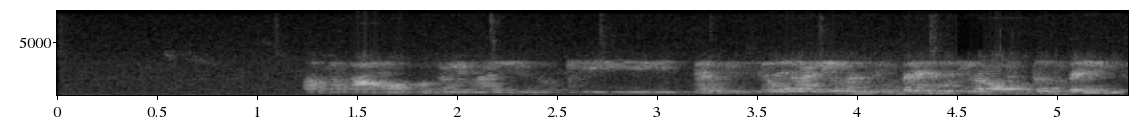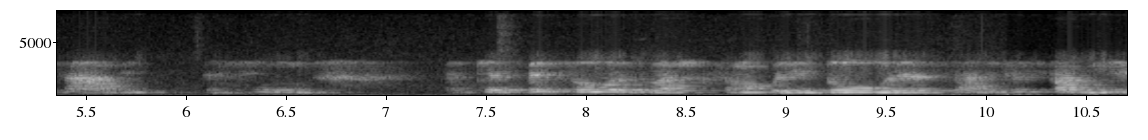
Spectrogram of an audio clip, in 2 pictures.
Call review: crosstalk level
present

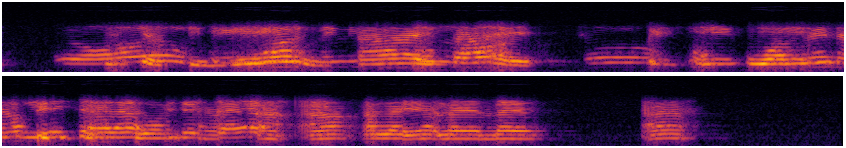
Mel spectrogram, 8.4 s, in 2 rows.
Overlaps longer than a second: present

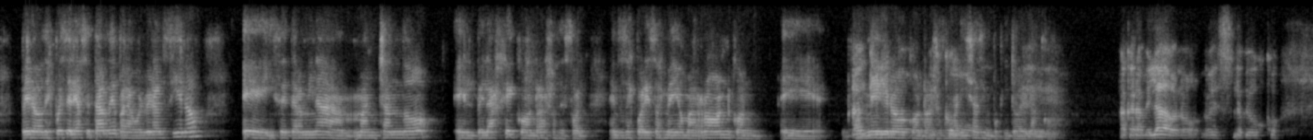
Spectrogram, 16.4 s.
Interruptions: present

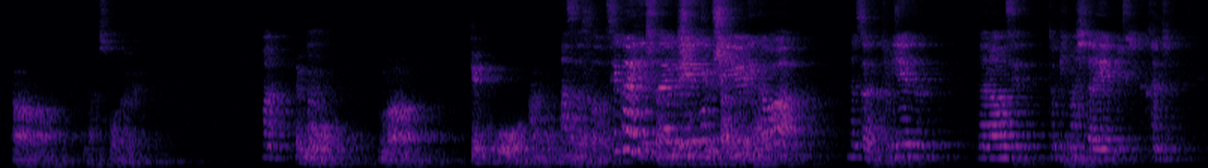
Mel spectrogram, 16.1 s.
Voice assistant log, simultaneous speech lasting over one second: present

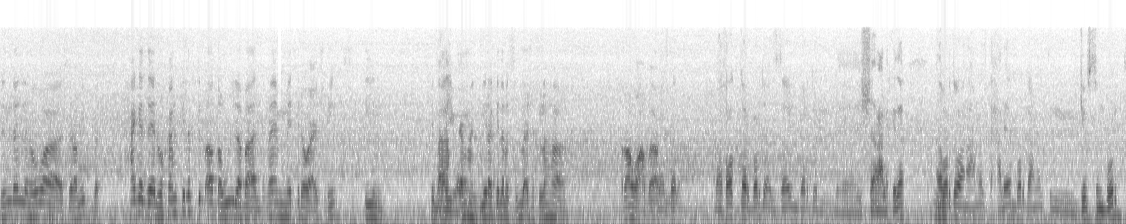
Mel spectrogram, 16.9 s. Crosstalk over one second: none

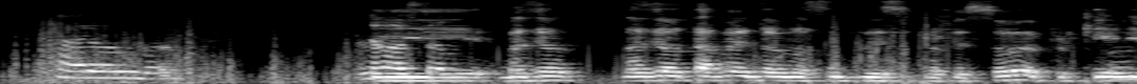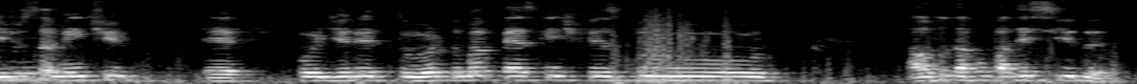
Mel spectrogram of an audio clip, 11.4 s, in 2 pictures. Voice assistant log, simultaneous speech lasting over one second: none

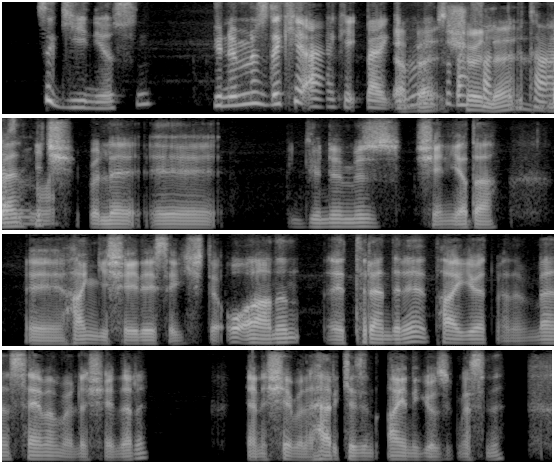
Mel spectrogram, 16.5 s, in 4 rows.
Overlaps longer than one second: present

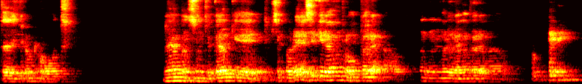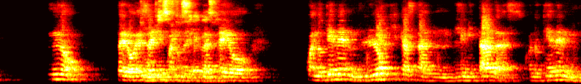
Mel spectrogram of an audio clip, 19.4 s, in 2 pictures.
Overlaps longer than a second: present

